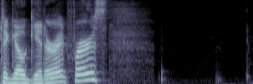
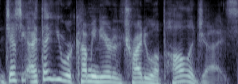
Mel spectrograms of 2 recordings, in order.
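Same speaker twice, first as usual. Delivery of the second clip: plain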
